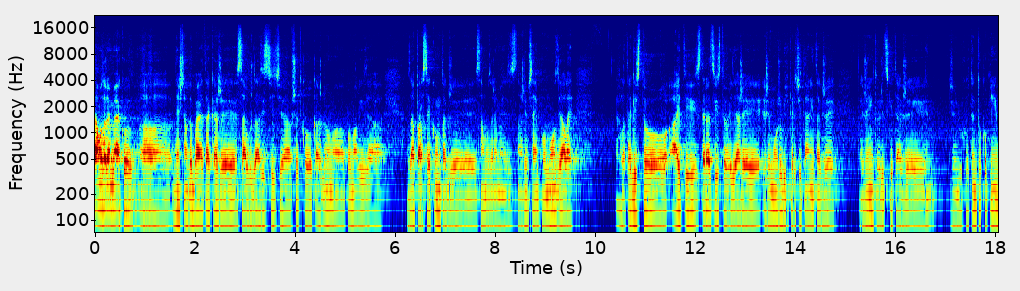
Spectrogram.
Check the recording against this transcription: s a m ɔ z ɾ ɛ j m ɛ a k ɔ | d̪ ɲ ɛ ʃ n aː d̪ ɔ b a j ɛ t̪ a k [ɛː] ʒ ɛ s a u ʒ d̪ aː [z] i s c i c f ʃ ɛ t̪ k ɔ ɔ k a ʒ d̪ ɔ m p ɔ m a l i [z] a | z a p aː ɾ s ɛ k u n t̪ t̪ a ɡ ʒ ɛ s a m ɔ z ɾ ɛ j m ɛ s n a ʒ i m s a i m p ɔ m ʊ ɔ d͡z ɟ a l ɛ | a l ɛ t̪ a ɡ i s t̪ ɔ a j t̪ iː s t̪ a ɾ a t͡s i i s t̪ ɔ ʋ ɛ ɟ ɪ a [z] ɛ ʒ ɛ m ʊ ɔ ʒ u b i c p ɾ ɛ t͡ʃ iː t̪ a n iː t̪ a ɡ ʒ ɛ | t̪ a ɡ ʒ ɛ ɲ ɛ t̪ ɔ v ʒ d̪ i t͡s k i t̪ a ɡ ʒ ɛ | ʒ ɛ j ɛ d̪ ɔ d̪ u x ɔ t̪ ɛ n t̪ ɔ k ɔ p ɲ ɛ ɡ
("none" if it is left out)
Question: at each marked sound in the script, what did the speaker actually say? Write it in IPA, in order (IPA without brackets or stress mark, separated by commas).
aː, z, z, ʒ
